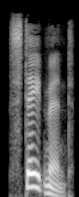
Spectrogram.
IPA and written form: stˈeɪtmənt (statement)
